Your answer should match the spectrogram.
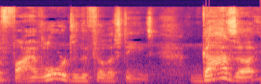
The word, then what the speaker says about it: Gaza: Gaza is actually pronounced Geza and could easily be the origin of the present Giza.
